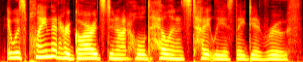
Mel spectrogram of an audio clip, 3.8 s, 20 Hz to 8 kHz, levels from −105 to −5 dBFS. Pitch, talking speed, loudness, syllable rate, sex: 205 Hz, 255 wpm, -16 LUFS, 5.0 syllables/s, female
